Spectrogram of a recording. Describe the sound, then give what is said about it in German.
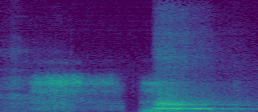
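A long, deep inhale through the mouth, a brief pause, then a loud, breathy exhale, as several people breathe in and out together after a count to three, with no talking. “Sollen wir nochmal gemeinsam richtig tief durchatmen?”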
